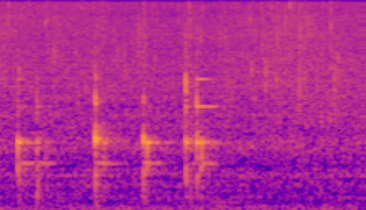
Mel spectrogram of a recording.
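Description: A wooden spoon taps against a metal pan.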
